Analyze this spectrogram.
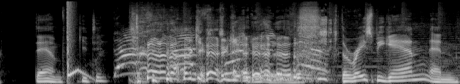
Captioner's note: laughing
